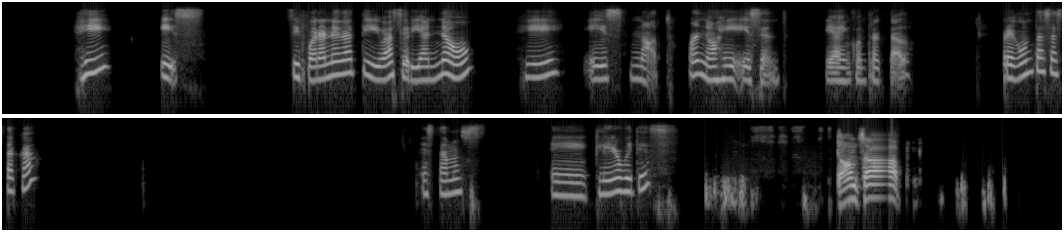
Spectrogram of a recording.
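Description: A woman speaks clearly into a headset microphone, heard through an online call.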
